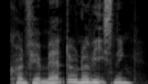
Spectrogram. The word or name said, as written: konfirmandundervisning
